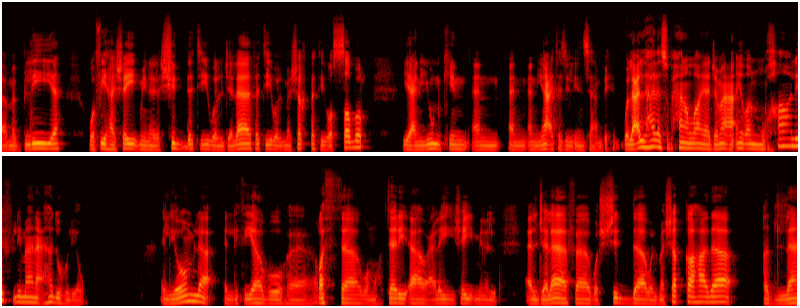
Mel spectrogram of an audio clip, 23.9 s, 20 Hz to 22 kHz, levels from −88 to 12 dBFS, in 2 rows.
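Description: Speech recording with no audible technical faults: no dropouts, clipping, glitches or distortion to report.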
